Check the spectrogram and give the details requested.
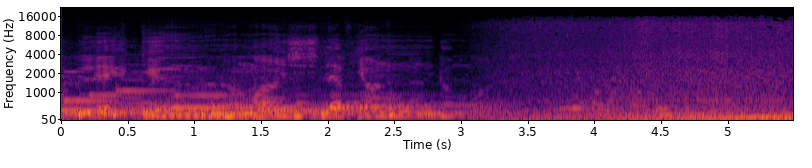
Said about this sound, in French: C'est un jour d'été pluvieux à Bruxelles. Je monte à bord avec quelques courageux d'un petit bateau de la fonderie sur le canal. C'est une visite guidée un peu particulière, loin des bateaux mouches parisiens.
